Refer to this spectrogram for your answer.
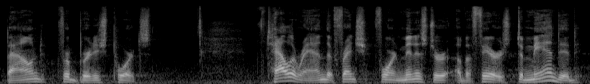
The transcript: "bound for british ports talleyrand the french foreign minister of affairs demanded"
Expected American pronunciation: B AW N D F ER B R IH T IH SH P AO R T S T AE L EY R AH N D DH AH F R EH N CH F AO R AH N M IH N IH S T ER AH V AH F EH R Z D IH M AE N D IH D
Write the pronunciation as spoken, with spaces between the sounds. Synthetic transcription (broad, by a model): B AW N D F ER B R IH T IH SH P AO R T S T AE L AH R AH N DH AH F R EH N CH F AO R AH N M IH N IH S T ER AH V AH F EH R Z D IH M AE N D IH D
